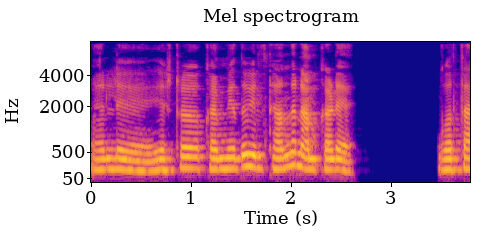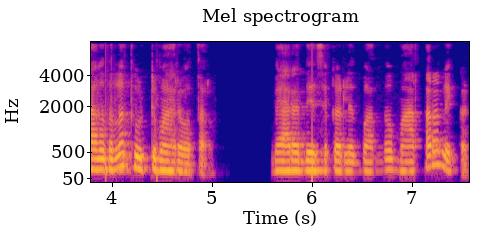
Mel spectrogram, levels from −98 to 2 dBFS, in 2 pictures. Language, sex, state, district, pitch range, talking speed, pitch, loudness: Kannada, female, Karnataka, Raichur, 165-190 Hz, 140 wpm, 185 Hz, -17 LUFS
